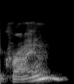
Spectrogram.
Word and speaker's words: Kraaien: So this is De Kraaien. Is that the pronunciation? Yeah, Kraaien.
